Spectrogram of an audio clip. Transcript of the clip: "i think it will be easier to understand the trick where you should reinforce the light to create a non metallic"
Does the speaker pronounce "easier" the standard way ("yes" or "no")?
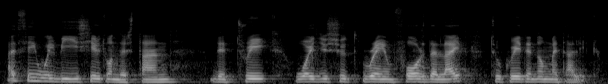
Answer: no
